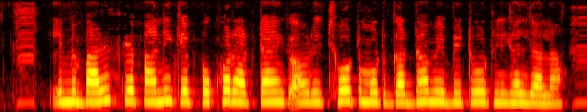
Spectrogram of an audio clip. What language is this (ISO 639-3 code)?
bho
